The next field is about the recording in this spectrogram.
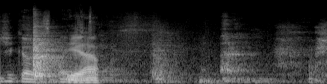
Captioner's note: laughs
